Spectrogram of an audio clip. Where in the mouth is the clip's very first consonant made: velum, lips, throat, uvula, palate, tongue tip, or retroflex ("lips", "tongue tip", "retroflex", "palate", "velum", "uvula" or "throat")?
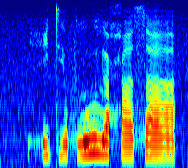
throat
